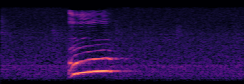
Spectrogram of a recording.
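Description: A woman's single short wordless 'ooh' of surprise, rising in pitch, about a second in.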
